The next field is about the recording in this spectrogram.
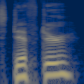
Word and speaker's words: Stifter: So speaking of sexy, though, I came home, Josh, and the last name is pronounced Stifter. – Yep. – Okay, good. As in, did you pay her? No, I stiffed her.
